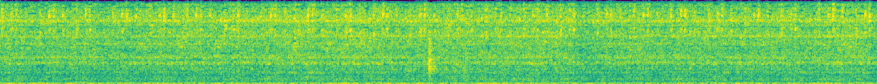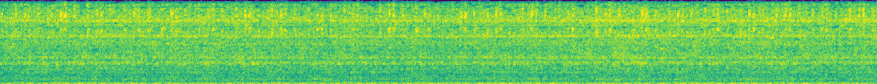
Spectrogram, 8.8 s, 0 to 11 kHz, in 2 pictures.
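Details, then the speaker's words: 1982 Ford Mustang GT Foxbody, first start after full revival with all-new parts: steady, even low rumble with no knocks, misses or hunting, good pressure; normal idle. "all right listen to that we got a lot of pressure"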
